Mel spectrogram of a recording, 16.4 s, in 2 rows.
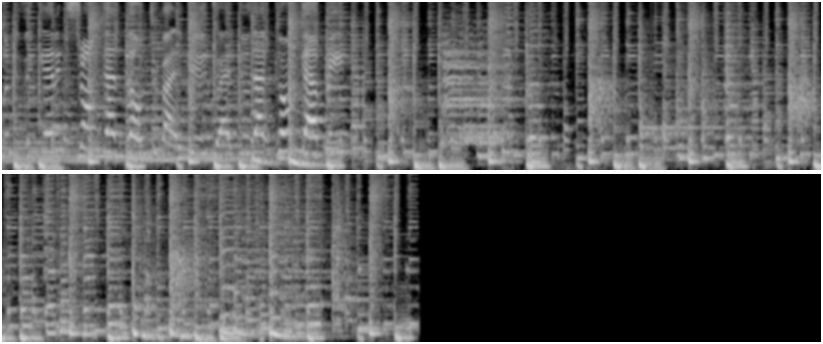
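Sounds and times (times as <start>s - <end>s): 
conga drum: 0.0s - 12.4s.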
